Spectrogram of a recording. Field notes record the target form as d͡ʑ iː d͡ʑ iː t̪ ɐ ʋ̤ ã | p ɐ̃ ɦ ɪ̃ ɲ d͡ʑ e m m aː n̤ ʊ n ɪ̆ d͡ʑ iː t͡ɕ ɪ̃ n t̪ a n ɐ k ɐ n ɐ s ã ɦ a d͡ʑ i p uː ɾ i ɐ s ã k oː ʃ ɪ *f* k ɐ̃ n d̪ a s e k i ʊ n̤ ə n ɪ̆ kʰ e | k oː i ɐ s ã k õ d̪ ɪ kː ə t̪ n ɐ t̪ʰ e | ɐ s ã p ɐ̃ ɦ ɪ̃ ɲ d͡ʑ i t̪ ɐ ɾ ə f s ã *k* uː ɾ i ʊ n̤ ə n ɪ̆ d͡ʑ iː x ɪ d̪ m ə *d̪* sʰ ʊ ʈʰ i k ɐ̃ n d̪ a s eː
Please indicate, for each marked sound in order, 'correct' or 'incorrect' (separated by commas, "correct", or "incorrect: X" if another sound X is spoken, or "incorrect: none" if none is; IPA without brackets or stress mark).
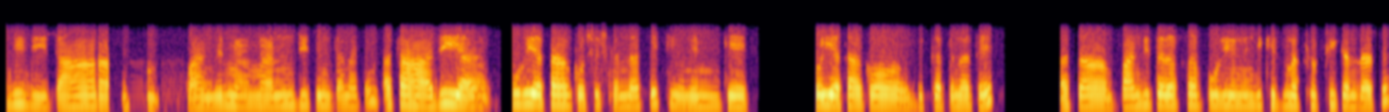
incorrect: ʃ, incorrect: p, incorrect: t̪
